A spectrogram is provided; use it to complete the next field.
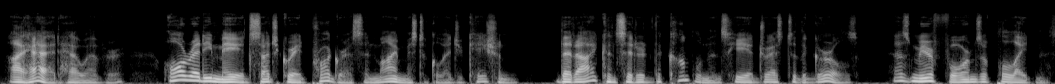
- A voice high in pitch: No, low, 105 Hz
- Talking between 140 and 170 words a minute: Yes, average, 155 wpm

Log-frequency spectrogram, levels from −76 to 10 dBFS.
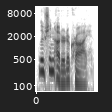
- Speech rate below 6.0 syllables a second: No, 6.7 syllables/s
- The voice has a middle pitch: Yes, medium, 170 Hz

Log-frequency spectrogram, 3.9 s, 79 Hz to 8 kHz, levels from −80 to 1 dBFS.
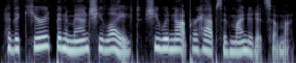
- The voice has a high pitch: Yes, high, 210 Hz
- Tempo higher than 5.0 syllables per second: Yes, 6.0 syllables/s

